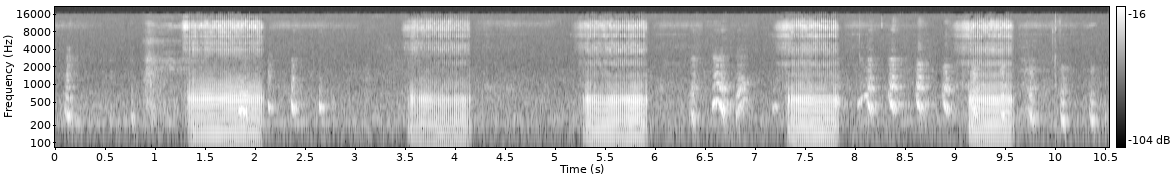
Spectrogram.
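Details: Snoring dog named Walter, asleep: five harsh, rattling inhaled snores, repeated roughly every two seconds, with soft clicks and wheezy breaths in the gaps.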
